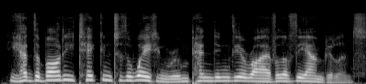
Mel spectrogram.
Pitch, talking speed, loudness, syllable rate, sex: 155 Hz, 245 wpm, -16 LUFS, 6.8 syllables/s, male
